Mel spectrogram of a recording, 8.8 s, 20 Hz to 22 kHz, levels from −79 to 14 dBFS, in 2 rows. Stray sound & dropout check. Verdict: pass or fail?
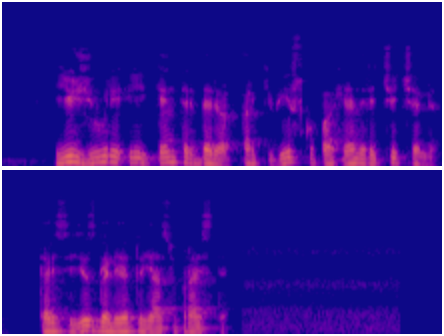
pass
